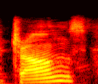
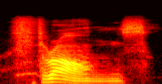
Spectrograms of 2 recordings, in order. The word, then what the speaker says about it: throngs: So, give me good th's instead of the throngs. The throngs.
